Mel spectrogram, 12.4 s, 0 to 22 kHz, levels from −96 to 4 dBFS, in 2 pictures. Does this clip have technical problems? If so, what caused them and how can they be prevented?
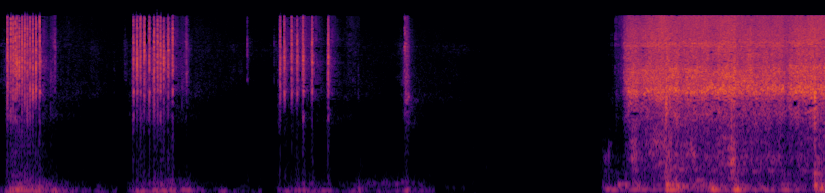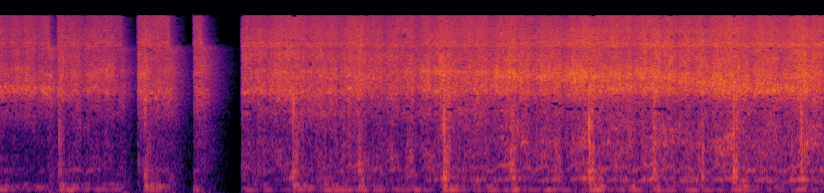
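Yes. There are two bursts of packet loss, at 6.55 to 6.64 s and 7.09 to 7.24 s. Packets went missing, and the receiver stretched the last bit of sound into a fading buzz or hiss for about 60 ms and 120 ms. Playback then picks up with that much audio skipped. A bigger jitter buffer plus forward error correction would cover these short bursts.

Right after that, at 7.45 to 7.66 s and again at 7.69 to 8.02 s, the same fading fill runs much longer, about 180 ms and 300 ms. The second one ends in roughly 70 ms of silence before the sound comes back with the gap cut out. The likely cause is a long network dropout. A steadier connection, such as wired instead of congested Wi-Fi, or prioritising the audio traffic, would help prevent these.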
